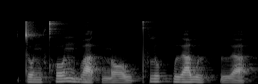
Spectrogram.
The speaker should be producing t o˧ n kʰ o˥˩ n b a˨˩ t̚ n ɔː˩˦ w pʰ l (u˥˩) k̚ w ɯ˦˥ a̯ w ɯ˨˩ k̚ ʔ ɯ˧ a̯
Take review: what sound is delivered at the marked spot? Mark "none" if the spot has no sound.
u˥˩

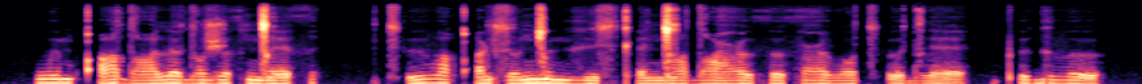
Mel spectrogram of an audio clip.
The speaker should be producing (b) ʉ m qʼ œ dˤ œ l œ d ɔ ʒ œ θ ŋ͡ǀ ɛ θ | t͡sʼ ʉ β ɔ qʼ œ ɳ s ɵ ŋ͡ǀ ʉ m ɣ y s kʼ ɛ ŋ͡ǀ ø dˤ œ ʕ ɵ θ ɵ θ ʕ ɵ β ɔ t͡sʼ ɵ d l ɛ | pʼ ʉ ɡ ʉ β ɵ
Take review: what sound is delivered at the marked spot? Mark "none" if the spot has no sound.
w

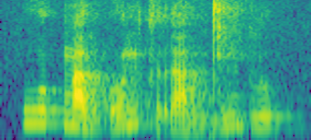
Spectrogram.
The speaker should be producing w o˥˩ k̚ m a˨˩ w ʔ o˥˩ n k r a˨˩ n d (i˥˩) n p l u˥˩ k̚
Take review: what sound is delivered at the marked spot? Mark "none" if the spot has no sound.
i˥˩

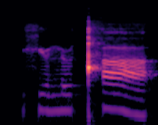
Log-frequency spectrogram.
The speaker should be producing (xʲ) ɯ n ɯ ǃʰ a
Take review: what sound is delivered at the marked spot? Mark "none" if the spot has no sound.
xʲ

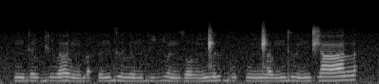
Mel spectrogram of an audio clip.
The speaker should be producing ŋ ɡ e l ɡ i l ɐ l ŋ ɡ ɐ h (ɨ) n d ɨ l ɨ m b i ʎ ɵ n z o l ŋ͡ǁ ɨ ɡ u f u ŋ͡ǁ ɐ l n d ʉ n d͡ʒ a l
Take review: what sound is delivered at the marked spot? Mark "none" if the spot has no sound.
ɨ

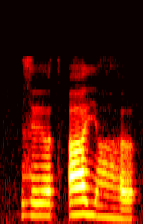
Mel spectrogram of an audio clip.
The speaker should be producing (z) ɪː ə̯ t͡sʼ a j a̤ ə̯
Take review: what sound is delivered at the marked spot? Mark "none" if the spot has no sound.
z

